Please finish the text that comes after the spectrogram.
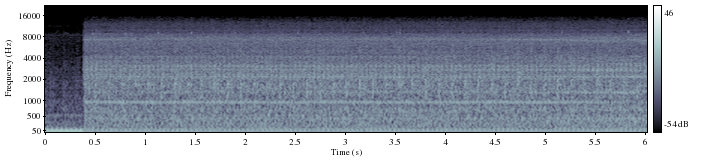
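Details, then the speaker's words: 2007 Mercedes E350 4MATIC, sat abandoned, started on a jump pack: rapid metallic knock, roughly four per second, over the idle, with blue oil smoke; cause not confirmed. "As you can hear, the engine is knocking. So, I'm assuming this was the problem that made the previous owner give up on this car."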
